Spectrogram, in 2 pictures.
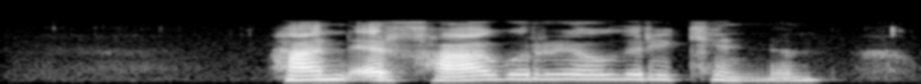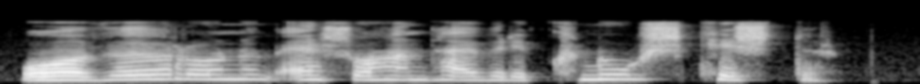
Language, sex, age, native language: Icelandic, female, 60-69, Icelandic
